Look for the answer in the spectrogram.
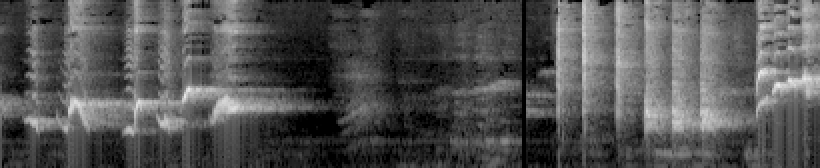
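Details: White-rumped shama song full of crackles and shots: rich whistled slurs at first, a quiet gap, then loud harsh clicks and rising buzzy notes ending in a high upslurred whistle.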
